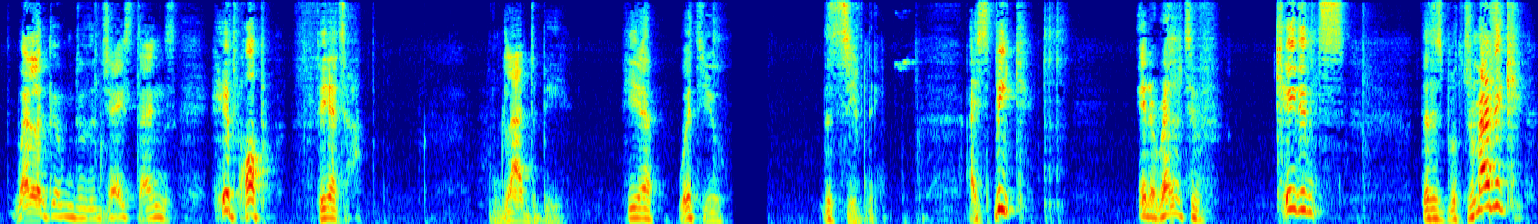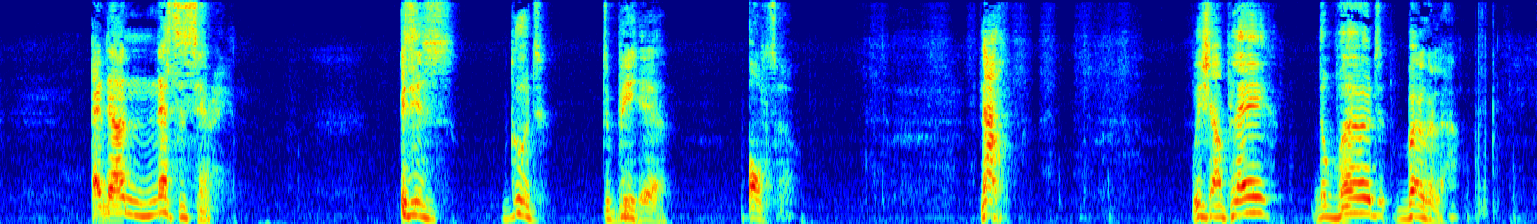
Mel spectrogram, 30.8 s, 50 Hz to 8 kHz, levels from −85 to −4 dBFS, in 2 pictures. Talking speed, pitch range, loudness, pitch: 85 wpm, 125-175 Hz, -20 LUFS, 145 Hz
